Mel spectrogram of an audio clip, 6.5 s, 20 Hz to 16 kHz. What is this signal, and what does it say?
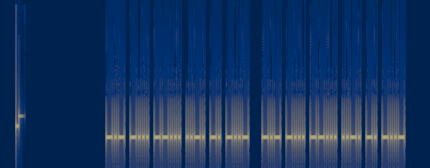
Morse code, heard as a keyed tone, about 40 wpm, 700 Hz. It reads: KB7FNX KB7FNX
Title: USA Call Signs Repeated 2x 40wpm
